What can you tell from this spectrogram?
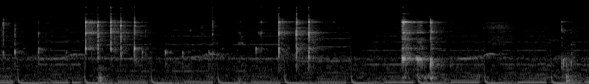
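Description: A metal spoon clinking and scraping against a small glass bowl and a ceramic plate in three short clusters of clicks, as cornflour is knocked out of the bowl.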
